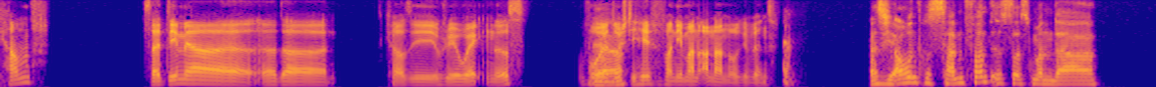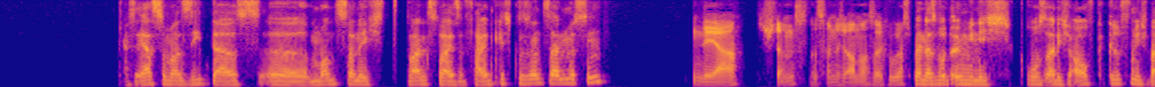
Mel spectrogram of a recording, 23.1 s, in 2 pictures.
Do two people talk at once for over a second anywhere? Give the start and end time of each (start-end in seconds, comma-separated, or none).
none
